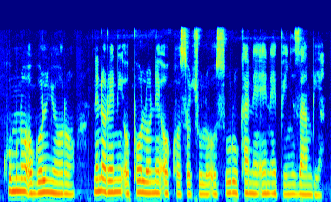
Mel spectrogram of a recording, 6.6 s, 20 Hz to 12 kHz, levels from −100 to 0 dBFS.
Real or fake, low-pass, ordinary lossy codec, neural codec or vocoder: real; 7.2 kHz; none; none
